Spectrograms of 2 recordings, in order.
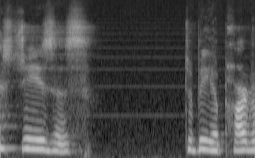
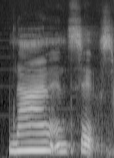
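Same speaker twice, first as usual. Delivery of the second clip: usual speaking voice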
